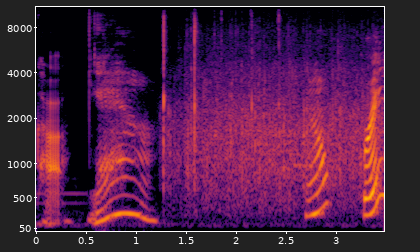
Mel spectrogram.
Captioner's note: crowd applauding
